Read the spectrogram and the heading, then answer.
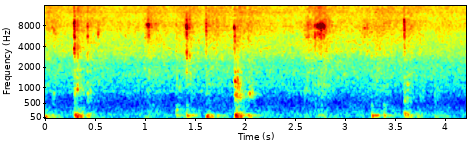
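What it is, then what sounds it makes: Plastic laptop keyboard being typed on. Bare fingertips with short nails tap the keys of a black plastic laptop keyboard in continuous typing. The result is soft, dull, low thumps with light clicky tops, spaced irregularly with quiet gaps between them.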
